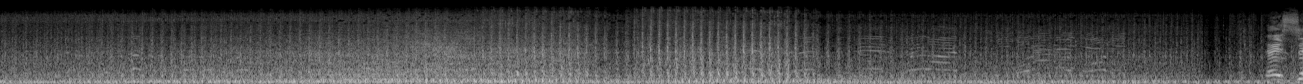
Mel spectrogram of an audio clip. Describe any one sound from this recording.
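Helicopter rotors thump loudly nearby.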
